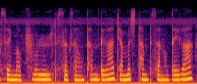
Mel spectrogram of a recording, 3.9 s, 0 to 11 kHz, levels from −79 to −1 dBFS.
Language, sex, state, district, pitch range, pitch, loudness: Wancho, female, Arunachal Pradesh, Longding, 180-195 Hz, 190 Hz, -18 LUFS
